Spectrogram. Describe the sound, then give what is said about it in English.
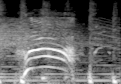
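A toy bald eagle named Squawky, squeezed and tucked behind its tail feather, lets out one loud, harsh, rising-and-falling squawk that sounds like a caw. Two soft clicks follow it, and no one is speaking. “Where are you putting your finger exactly to make him make that noise?”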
